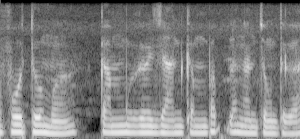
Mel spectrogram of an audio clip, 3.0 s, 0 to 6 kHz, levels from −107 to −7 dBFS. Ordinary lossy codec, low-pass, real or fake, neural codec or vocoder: none; 5.4 kHz; real; none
